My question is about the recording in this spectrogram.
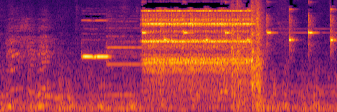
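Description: An electronic station warning signal: a short beep about a second in, then a loud, steady buzzer-like alarm tone for about a second and a half, which gives way near the end to a quick, repeating high chime of about three strokes a second.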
